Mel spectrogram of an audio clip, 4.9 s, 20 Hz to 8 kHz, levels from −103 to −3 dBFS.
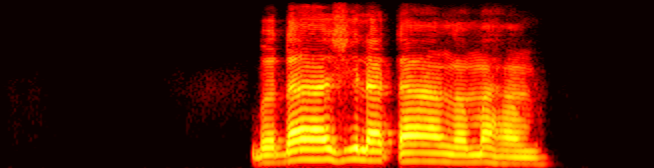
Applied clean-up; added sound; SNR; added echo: neural mask model Resemble Enhance denoiser.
